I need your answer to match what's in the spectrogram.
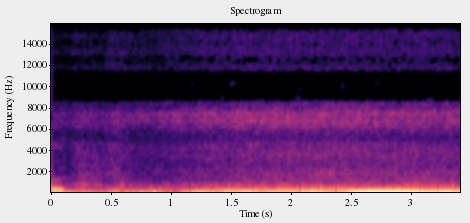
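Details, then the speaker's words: Honda PCX 160 scooter after two weeks of use, engine at idle. Low chopping thrum of about four beats a second, like a helicopter, and not quiet; owner unsure of the cause and says it is quieter when riding. Finding: noisy idle. "nah ini yang ketiga ini yang Umi suaranya itu waktu idol-idol mesin tuh seperti helikopter duduk-duduk Entahlah ya emang apa akarpena seperti itu gimana ya Kok kayak berisik gitu lho istilahnya kurang senyap lah"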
